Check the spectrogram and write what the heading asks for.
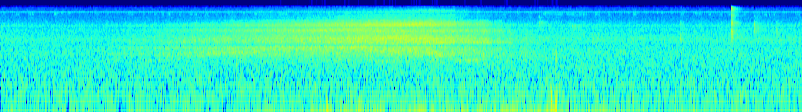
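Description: Zip line trolley running along the steel cable as a rider comes in: a hiss that swells, then fades after about eight seconds, followed by a single knock. A few sharp clicks near the end.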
